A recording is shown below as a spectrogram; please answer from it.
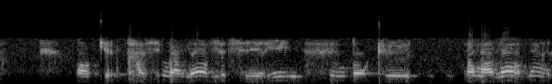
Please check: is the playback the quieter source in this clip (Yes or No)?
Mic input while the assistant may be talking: No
